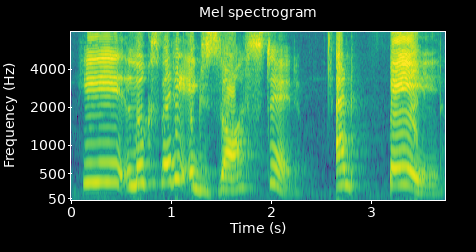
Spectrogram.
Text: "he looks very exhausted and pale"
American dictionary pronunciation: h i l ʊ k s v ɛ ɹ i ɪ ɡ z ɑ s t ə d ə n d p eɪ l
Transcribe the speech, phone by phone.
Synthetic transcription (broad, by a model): h i l ʊ k s v ɛ ɹ i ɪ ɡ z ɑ s t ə d ə n d p eɪ l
